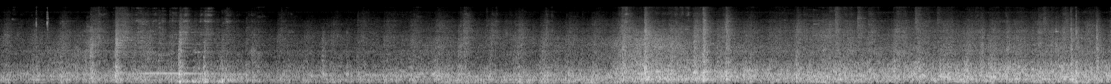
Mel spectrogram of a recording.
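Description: A train rolling on the rails, its wheels clacking over the rail joints amid a steady rumble, growing louder about halfway through.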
